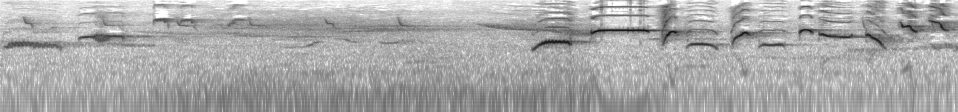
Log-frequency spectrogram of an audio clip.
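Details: Captive Oriental magpie-robin song used as a lure to prompt a slow or reluctant bird to start singing: a faint high whistled phrase first, then from three seconds loud rich varied whistles and sharp notes in quick succession.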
